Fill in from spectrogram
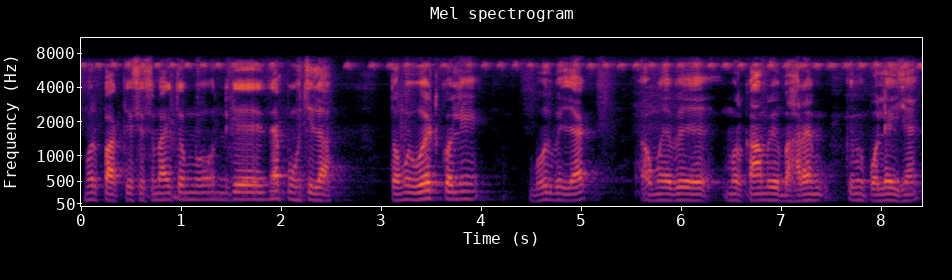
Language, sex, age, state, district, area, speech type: Odia, male, 45-60, Odisha, Bargarh, urban, spontaneous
